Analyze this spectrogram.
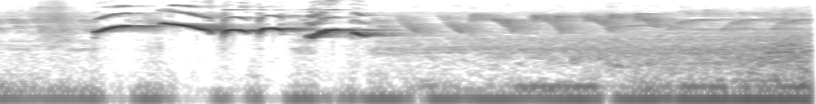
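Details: Oriental magpie-robin (kacer) in a ngedon training recording gives a short burst of bright whistled, swooping notes, then fades into a steady low hum and hiss with softer rhythmic chatter behind.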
